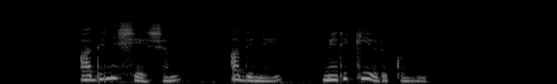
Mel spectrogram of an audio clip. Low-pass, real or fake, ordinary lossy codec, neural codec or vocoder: 7.2 kHz; real; MP3, 48 kbps; none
